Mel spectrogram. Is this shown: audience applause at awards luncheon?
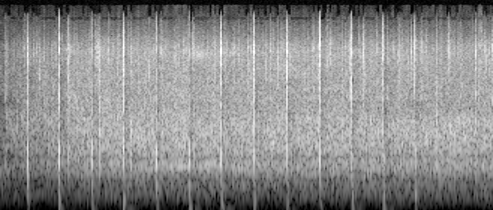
yes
